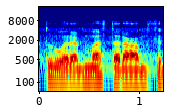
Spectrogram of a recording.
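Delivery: ordinary talk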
